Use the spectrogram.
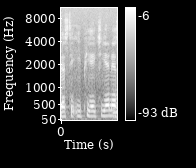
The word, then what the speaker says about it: Stephens: Spells like Stevens, S-T-E-P-H-E-N-S, but it's pronounced Stephens.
